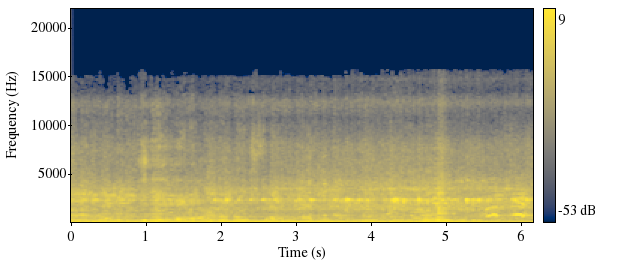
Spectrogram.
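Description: Busy street ambience: a steady low rumble with the faint chatter of people nearby.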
